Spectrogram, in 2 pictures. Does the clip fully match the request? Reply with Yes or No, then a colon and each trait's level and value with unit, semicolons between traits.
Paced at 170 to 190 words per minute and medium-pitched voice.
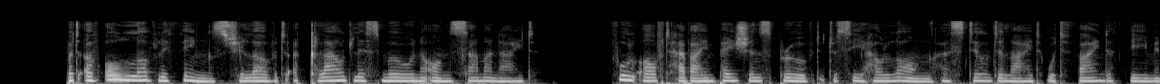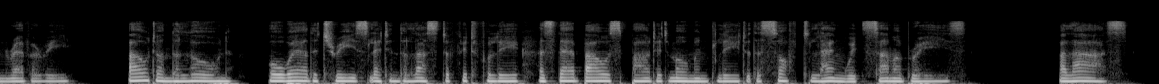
No: average, 145 wpm; medium, 150 Hz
